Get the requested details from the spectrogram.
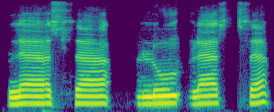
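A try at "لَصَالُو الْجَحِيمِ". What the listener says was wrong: সা নয়, সদ, সদ অক্ষর মুকল করে পড়তে হবে, লা সলুল জাহিম। লাসলুল জাহিম, যা টান হবে না, লাম টান হবে না, সৎটি একালিফ টান হবে, আলিফ মাদ্দা।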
